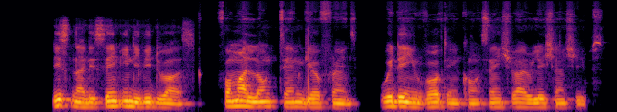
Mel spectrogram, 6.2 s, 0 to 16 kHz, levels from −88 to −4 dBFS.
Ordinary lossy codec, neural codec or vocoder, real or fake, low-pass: Opus, 24 kbps; none; real; 14.4 kHz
